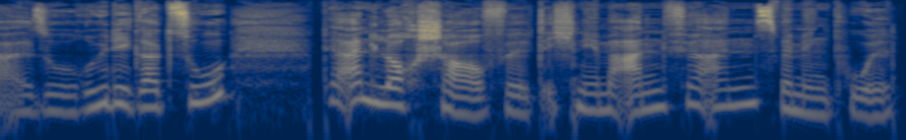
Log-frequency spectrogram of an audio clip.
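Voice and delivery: normal talking voice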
